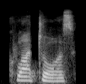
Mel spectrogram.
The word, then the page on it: quatorze: Indian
